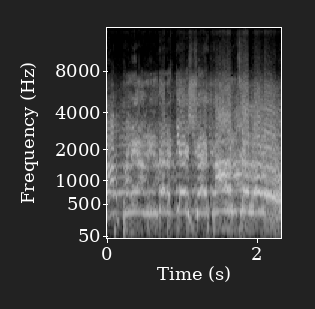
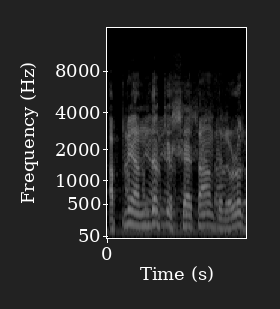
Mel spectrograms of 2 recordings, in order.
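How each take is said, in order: First: Booming high shouted sermon line; fiery preaching. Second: Said in the usual way. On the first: Acted. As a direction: thunder it at the crowd.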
